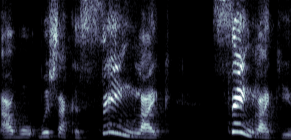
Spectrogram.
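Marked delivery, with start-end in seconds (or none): none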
